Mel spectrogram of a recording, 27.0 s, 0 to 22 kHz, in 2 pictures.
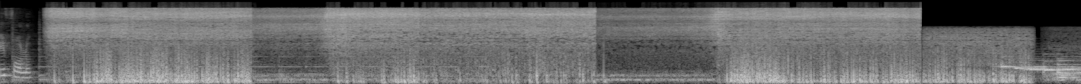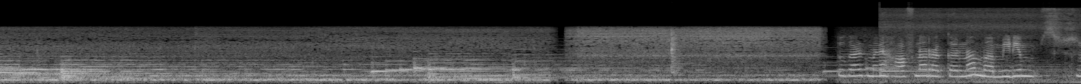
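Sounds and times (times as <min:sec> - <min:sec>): pressure cooker whistle hissing: 0:00.6 - 0:12.9, 0:20.0 - 0:23.8.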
